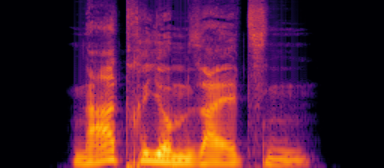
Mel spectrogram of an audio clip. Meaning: dative plural of Natriumsalz
- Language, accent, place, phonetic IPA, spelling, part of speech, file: German, Germany, Berlin, [ˈnaːtʁiʊmˌzalt͡sn̩], Natriumsalzen, noun, De-Natriumsalzen.ogg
